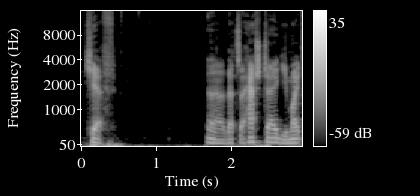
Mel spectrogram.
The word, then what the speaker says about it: Kiev: I'm trying to pronounce them correctly. Kyiv versus Kiev, right?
